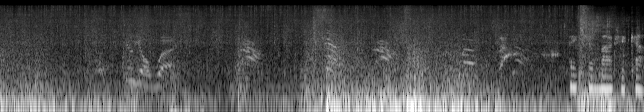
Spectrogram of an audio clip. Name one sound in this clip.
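A fire spell roars and crackles in bursts.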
